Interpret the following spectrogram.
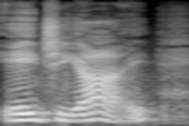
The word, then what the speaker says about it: Agi: Agi, and actually Agi, A-G-I, is a very popular Hungarian name, and it's pronounced Agi. Of course, it's Agi here, but it's Agi, and that's how I became Agi.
